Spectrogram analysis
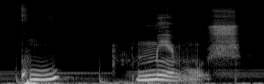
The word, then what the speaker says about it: comemos: So we do comemos, comemos. So this word has twice the letter O, and they are both unstressed O's, and we pronounce them both as U. And our stress is on the me.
